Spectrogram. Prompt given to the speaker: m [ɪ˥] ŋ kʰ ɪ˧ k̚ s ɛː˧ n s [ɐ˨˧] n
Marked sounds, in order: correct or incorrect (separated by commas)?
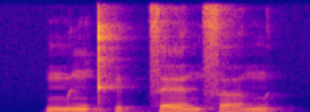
correct, incorrect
